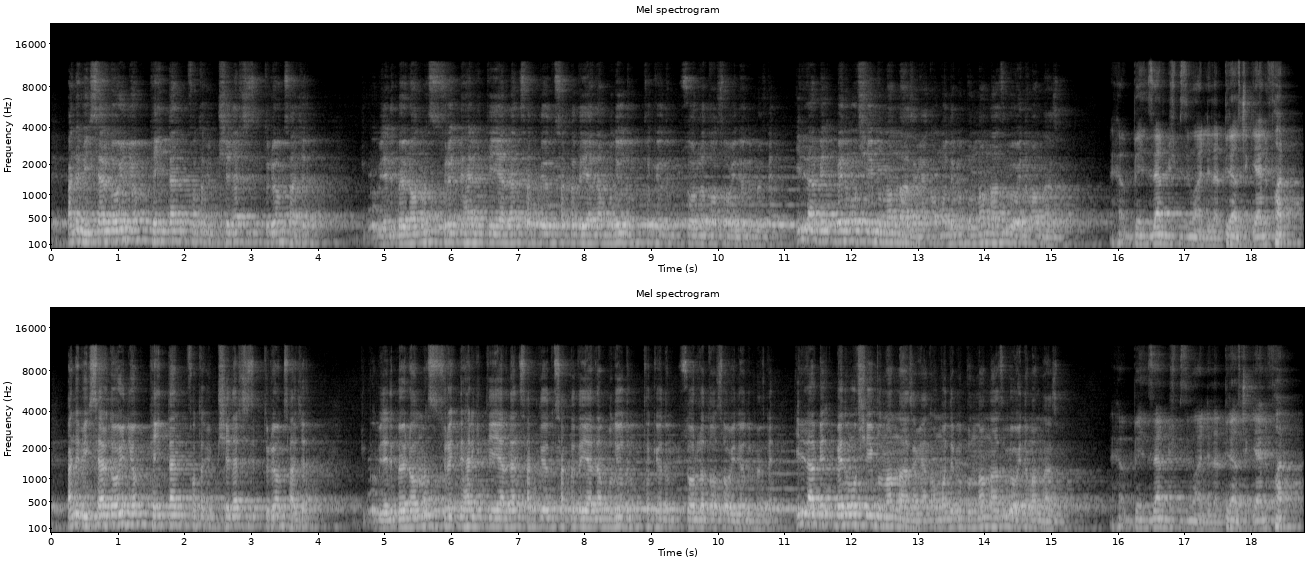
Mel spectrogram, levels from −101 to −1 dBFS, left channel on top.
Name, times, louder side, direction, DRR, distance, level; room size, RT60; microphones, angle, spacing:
voice 1, 0.3-3.9 4.8-10.9 11.1-15.2, right 2 dB, 65° right, 3 dB, 0.8 m, -31 dB
sound 1, 4.8-15.2, equal, 90° right, 1.6 m, -39 dB
voice 2, 15.9-18.5, left 2 dB, 15° left, 5 dB, 0.3 m, -33 dB
8.1 x 4.5 x 5.6 m, 2.6 s
head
